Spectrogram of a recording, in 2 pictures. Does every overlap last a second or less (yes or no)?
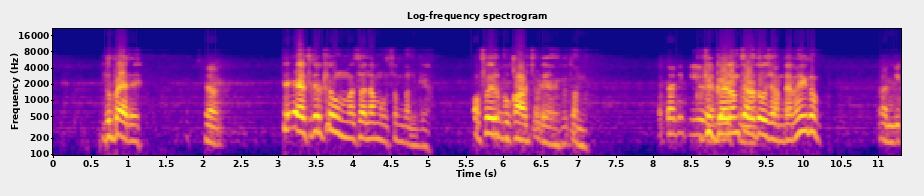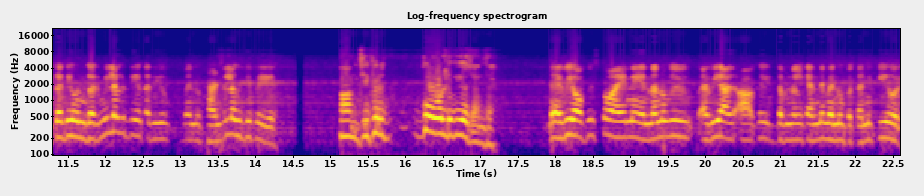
yes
